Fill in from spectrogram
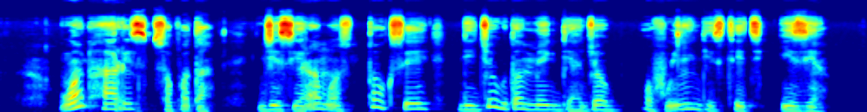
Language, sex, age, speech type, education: Nigerian Pidgin, male, 15-29, spontaneous, tertiary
